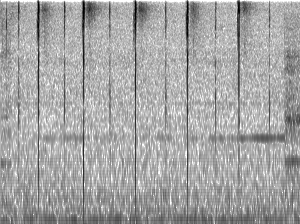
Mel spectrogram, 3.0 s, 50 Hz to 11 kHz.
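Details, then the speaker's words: SnowDogg VXF V-plow valve test, coil fitted and 12 volts applied: sharp crisp clicks about twice a second as the plunger snaps in and out; valve operating correctly. "And what you'll do is bring 12 volts and as soon as I apply 12 volts, you should hear the plunger moving in and out. Should be a little clicking"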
